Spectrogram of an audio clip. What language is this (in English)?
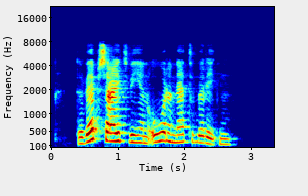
Western Frisian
